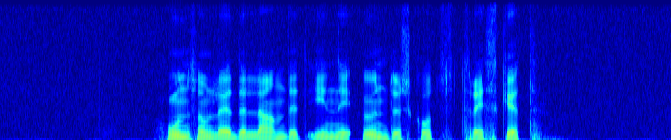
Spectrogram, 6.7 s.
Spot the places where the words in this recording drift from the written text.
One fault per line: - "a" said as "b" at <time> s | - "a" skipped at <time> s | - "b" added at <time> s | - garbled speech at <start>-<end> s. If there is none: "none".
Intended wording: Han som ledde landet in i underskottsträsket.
- "Han" said as "Hon" at 1.5 s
